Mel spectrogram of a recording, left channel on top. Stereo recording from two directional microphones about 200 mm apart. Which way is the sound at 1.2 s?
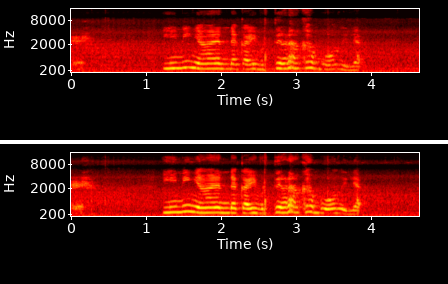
45° right (ahead or behind).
